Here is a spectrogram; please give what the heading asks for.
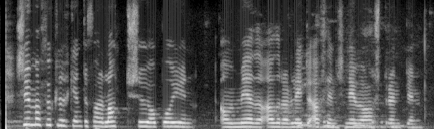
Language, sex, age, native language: Icelandic, female, 18-19, Icelandic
